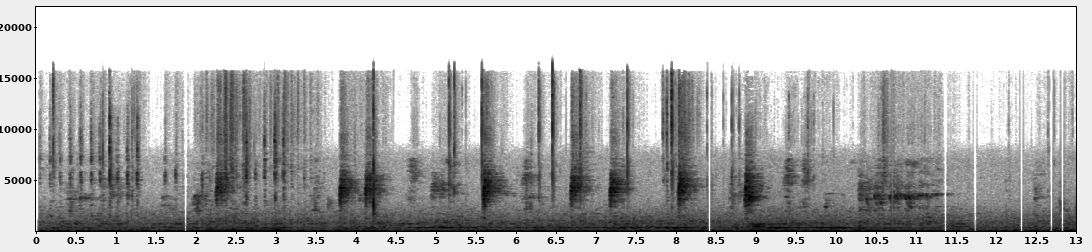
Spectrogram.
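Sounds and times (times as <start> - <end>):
birds chirping: 0.1 - 11.7.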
